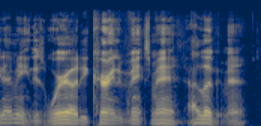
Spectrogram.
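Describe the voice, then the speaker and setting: With an American accent, someone talks at a fairly quick pace in a bright, sharp tone, in a very clean recording with a silent background. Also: man. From Atlanta, College Park (South Side). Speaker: rapper. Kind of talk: casual chat.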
